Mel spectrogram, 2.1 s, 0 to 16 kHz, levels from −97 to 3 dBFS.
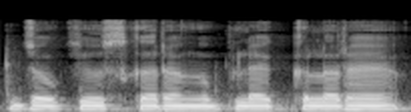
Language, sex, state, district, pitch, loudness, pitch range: Hindi, male, Jharkhand, Deoghar, 115 Hz, -13 LUFS, 110-115 Hz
